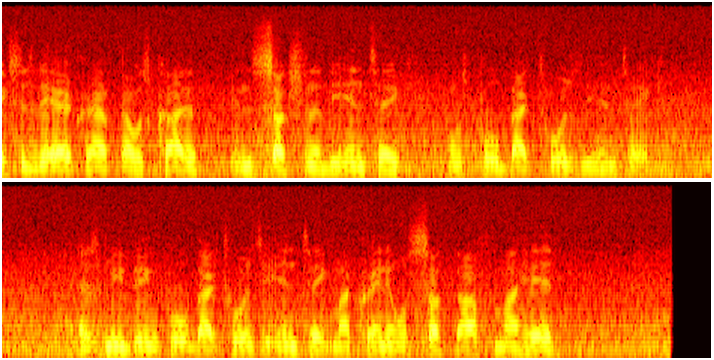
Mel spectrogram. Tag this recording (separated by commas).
Speech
